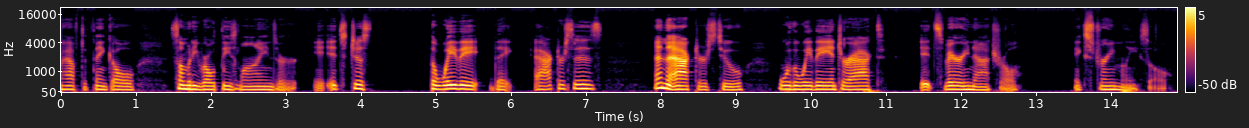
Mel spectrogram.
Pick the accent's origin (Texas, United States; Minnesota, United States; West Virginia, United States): Minnesota, United States; Duluth; I grew up in Duluth, so I grew up in the city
